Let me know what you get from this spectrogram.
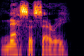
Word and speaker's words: necessary: So when you get a word like necessary, mm-hmm. – the stress is on the first syllable. – And necessary. – Not necessary. – Which is like accessory. – Sounds like accessory. – Yeah. – But necessary, right? The point here is that you've got necessary, Now, those unstressed syllables, mm-hmm. the vowel sounds become very weak.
